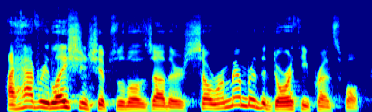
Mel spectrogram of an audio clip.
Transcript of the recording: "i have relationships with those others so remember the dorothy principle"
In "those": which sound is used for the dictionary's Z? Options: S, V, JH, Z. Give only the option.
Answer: Z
